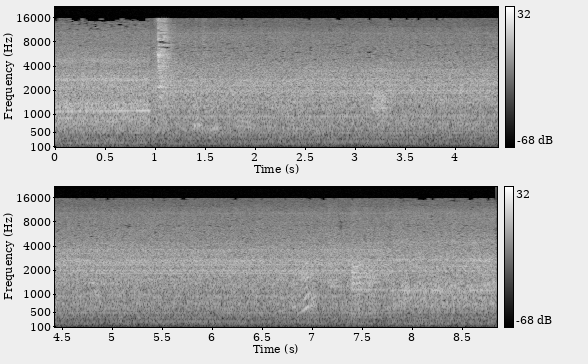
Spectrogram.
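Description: Metal clanks as railway cars are coupled.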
